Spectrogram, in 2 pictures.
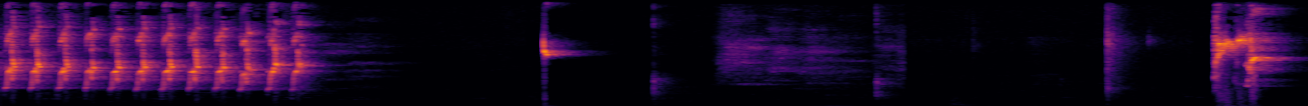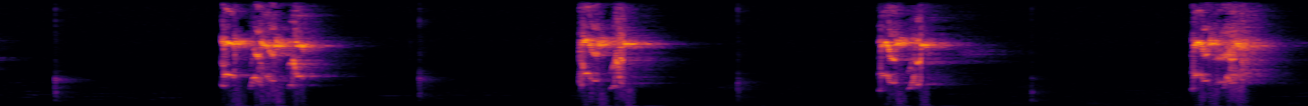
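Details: Lovebird used to provoke other lovebirds, opening with a brief rapid high trill, then sharp, harsh high chirps spaced one to two seconds apart, with faint tapping sounds between.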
